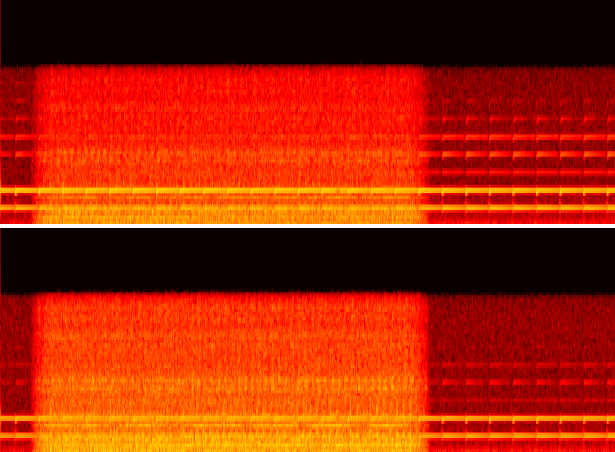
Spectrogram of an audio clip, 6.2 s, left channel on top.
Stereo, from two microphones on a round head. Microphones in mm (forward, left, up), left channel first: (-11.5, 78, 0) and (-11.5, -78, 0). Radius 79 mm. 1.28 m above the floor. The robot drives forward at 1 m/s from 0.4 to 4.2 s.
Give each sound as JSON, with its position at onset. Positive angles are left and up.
{"t": 0.0, "sound": "a vehicle", "side_deg": 65}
